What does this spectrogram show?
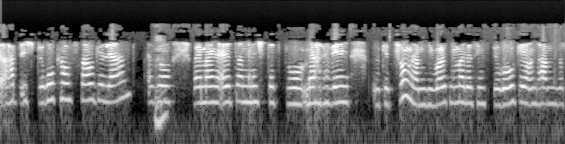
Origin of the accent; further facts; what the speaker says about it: Bavaria, Germany; born there; Also gut, ich bin ja in Bayern geboren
